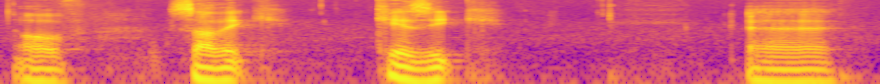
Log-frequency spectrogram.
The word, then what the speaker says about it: Keswick: Australian pronunciation of savik Keswick uh Greenwich a couple of those towns where you've got the WIC and you don't pronounce the W no I I think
